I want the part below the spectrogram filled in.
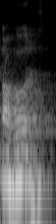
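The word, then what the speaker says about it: طَهور: Kalau air itu tohur pakai fathah, tohur, tulisannya sama.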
